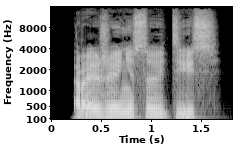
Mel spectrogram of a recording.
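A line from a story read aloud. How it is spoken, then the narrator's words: Irritated, curt. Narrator (Russian): раздраженно бросил Петя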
